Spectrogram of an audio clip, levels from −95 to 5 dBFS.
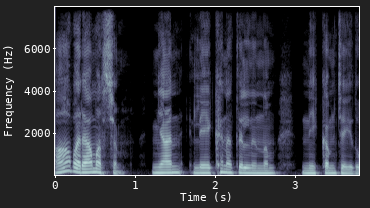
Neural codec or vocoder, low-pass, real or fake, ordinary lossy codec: none; none; real; none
